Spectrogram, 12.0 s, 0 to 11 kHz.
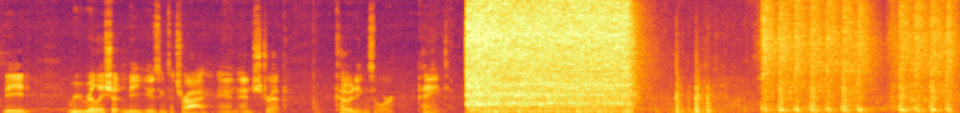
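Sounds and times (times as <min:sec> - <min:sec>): blasting gun rushing hiss: 0:05.8 - 0:08.1.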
